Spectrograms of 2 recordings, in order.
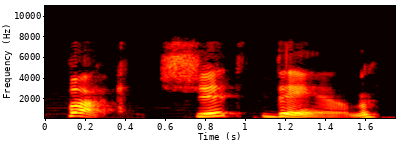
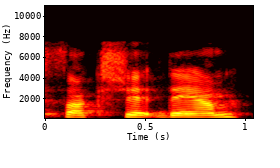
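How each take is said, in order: First: It is said with strong passion and energy. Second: It is said tentatively, without much passion.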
